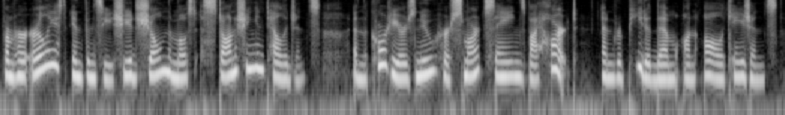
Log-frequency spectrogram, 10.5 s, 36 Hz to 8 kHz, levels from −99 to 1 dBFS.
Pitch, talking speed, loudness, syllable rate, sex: 230 Hz, 150 wpm, -19 LUFS, 4.4 syllables/s, female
